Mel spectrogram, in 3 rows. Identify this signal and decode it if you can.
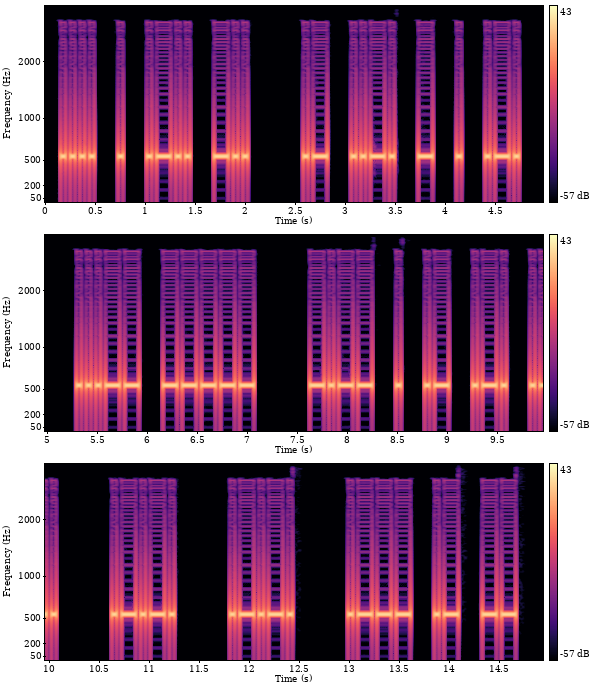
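Morse code, heard as a keyed tone, about 25 wpm, spaced as for 20 wpm, 550 Hz. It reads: HELD AFTER 30 YEARS <AR> <AR> JAM
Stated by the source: Morse code news headlines sent at 20 wpm.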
